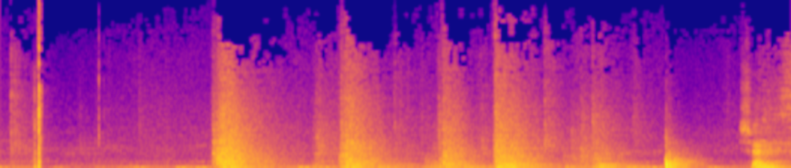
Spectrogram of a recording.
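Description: Background music with a steady low drone and recurring swells, and one sharp knock a moment after it starts.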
